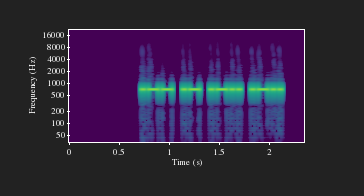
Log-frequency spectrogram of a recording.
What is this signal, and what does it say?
Morse code, heard as a keyed tone, about 36 wpm, 700 Hz. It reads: WALL
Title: Sentences from Top 1000 Words - Review Part 6 - New Word Drill - 35wpm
